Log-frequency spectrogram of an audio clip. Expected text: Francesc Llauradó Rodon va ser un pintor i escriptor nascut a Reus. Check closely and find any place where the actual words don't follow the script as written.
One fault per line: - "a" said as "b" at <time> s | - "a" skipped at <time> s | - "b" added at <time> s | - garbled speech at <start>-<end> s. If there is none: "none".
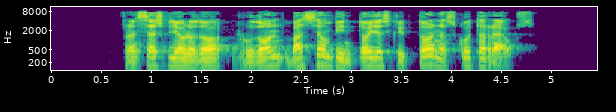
none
